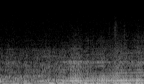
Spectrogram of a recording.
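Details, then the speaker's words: 2011 Volvo C70 road test for misfire: full throttle uphill, engine pulls hard with smooth rising note, no stumble, shifts perfectly fine, smooth. "And it shifts perfectly fine. And this car is actually fairly fast. Yeah, it's perfectly smooth."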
